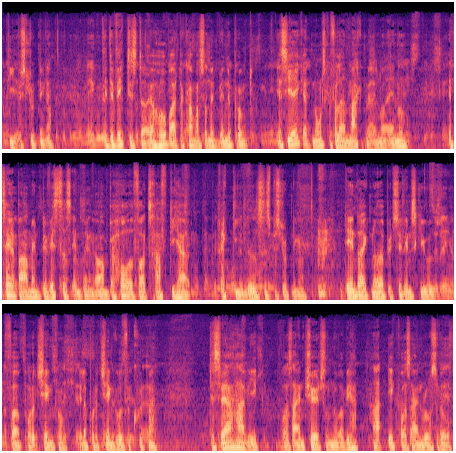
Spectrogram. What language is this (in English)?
Danish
